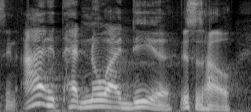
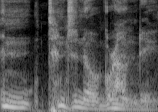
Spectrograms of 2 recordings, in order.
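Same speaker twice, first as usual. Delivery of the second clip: put-on Japanese accent, breathy voice. Imitating a japanese man calling a foul, put-on japanese accent. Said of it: "I did just do a Japanese dude calling a foul".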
